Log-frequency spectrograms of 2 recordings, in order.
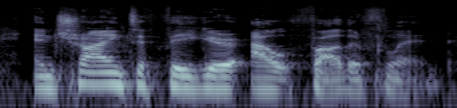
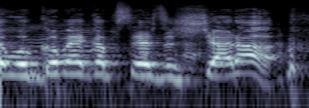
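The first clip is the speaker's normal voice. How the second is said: higher, louder curt brush-off through laughter; impatient dismissal; 9 semitones higher, 6 dB louder than usual. Retold or imitated. Meryl's nun dismissing the student, impatient and laughing. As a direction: shoo him away, laughing as you imitate. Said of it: "the impatience".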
